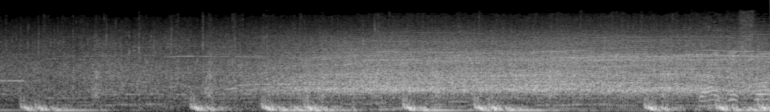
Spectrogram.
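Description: A boxing arena crowd roars and cheers in a sustained, loud wash of noise during a bout, with repeated low thumps pulsing beneath it.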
